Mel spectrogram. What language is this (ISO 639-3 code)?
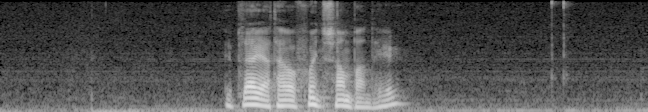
fao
